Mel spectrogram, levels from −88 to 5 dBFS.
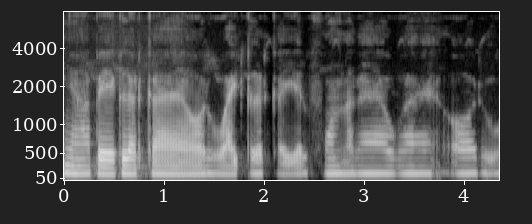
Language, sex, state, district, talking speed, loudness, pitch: Hindi, male, Bihar, West Champaran, 220 wpm, -19 LUFS, 130 Hz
